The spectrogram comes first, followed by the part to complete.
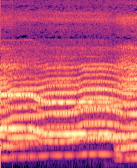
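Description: Wordless female vocals layered with a loop pedal: several notes held in harmony at once, with the lower notes moving to new pitches near the end.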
